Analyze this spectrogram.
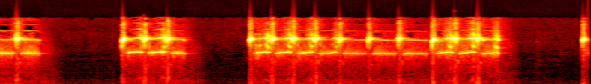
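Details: Malinois canary delivering clustered phrases of fast, clear whistled notes with clicky attacks, separated by pauses of about a second.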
